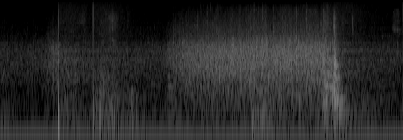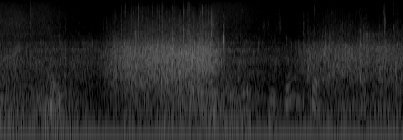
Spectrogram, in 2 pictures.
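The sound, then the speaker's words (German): Audience applause welcoming the next speakers at a talk rises in two broad swells of dense clapping, fading briefly between them and trailing off at the end, with a couple of sharp isolated claps early on. “Applaus bitte.”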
